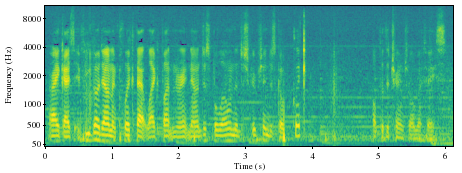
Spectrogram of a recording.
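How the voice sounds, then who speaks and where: Excitable young man vlogging outdoors over music. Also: medium pitch, fast talker. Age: young adult. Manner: exclamatory, slangy. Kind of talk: casual excited vlog chat. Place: open desert scrubland, outdoors. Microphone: handheld action camera.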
